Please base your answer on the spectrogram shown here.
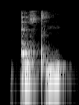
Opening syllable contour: falling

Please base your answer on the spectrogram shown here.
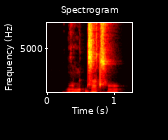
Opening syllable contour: low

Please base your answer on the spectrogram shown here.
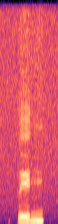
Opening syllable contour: high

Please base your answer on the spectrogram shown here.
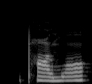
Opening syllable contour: low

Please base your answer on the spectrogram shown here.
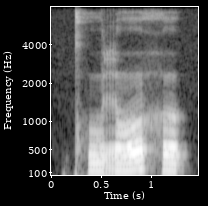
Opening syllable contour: low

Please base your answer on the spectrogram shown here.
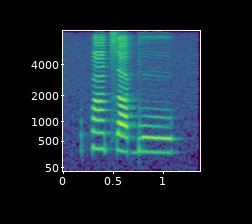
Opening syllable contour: high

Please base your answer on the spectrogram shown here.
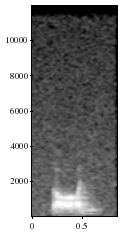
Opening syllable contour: high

